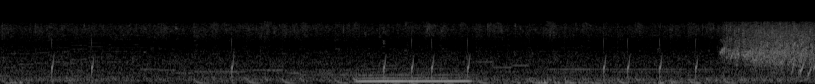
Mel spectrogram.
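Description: Steady synthetic rain hiss with scattered sharp water-drop plinks from level 1 of the video game Inside the Storm, a low humming buzz swelling in for about a second midway, and a brighter splash of noise rising at the end.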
